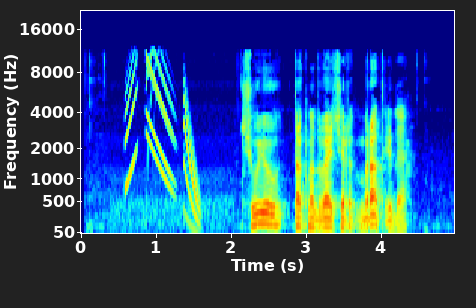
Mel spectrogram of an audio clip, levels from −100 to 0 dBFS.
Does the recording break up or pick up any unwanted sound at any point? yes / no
yes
